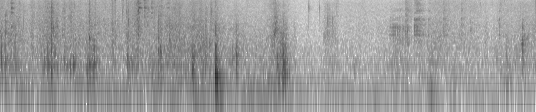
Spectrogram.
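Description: A man undressing and getting into bed: clothes rustling with a series of small knocks and one sharp thump a little past three seconds in, then softer rustling of the bedcovers.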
